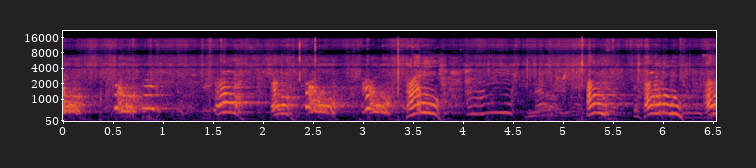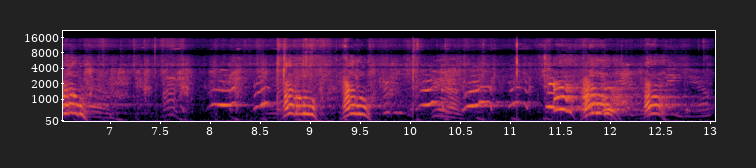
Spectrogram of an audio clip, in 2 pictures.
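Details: Hounds bear hunting, giving a steady chorus of loud, arching bays and barks that overlap and repeat irregularly, several voices at once with little pause between outbursts.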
